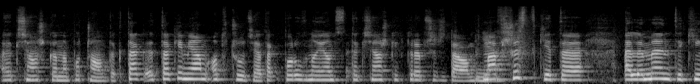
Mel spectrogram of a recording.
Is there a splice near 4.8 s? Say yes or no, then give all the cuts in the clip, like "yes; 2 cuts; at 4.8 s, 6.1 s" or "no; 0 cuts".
yes; 2 cuts; at 3.5 s, 4.8 s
